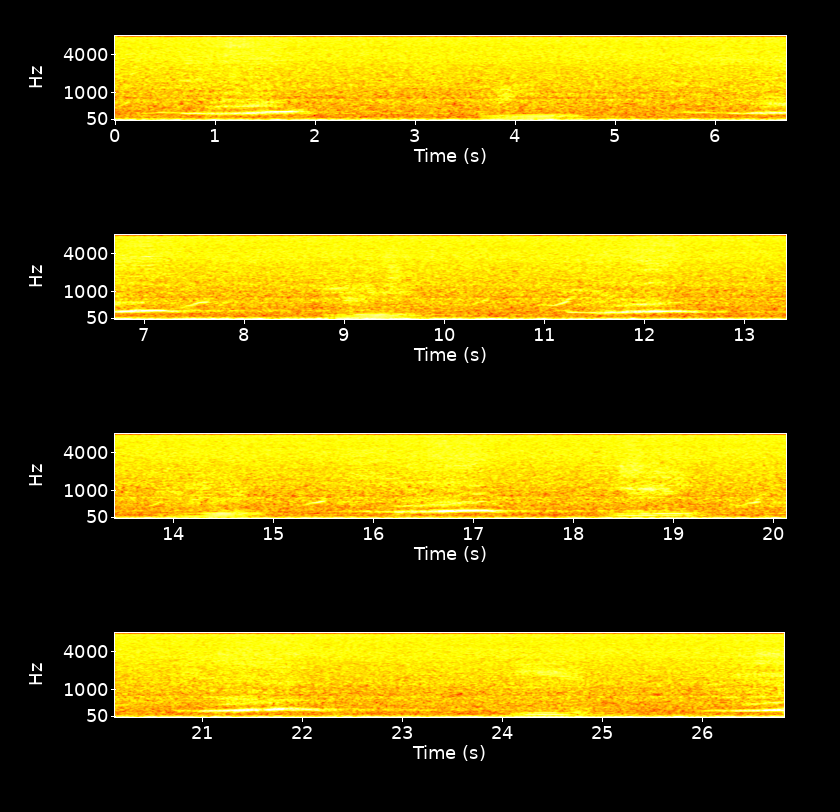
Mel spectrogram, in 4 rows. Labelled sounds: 6.9	7.2	humpback whale, 2.6 to 2.7 kHz
8.8	9.1	humpback whale, 1.1 to 1.2 kHz
18.4	18.7	humpback whale, 0.86 to 1.2 kHz

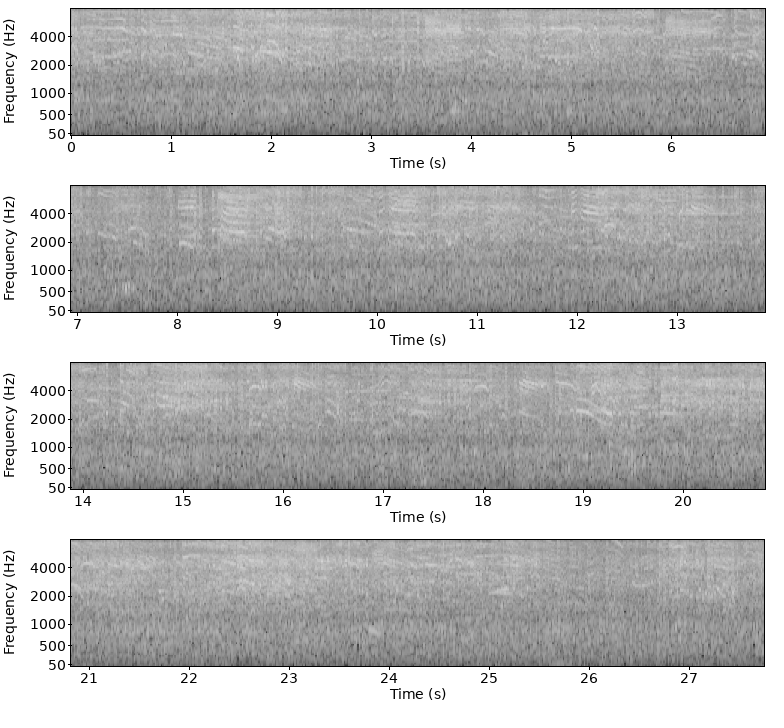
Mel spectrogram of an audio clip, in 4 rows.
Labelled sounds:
0.0	2.2	Pacific white-sided dolphin, 2.1 to 7.5 kHz
2.5	2.8	Pacific white-sided dolphin, 4.7 to 5.0 kHz
3.1	6.9	Pacific white-sided dolphin, 2.2 to 7.5 kHz
8.4	8.9	Pacific white-sided dolphin, 2.0 to 6.6 kHz
9.6	10.5	Pacific white-sided dolphin, 1.7 to 6.4 kHz
11.6	12.4	Pacific white-sided dolphin, 3.2 to 6.3 kHz
12.8	13.4	Pacific white-sided dolphin, 1.7 to 6.1 kHz
14.6	14.9	Pacific white-sided dolphin, 3.3 to 3.8 kHz
16.6	18.1	Pacific white-sided dolphin, 1.9 to 6.4 kHz
18.3	20.0	Pacific white-sided dolphin, 1.8 to 5.6 kHz
21.9	22.2	Pacific white-sided dolphin, 5.0 to 5.5 kHz
23.0	23.3	Pacific white-sided dolphin, 6.0 to 6.3 kHz
24.2	25.3	Pacific white-sided dolphin, 2.1 to 7.7 kHz
26.4	27.4	Pacific white-sided dolphin, 1.8 to 6.4 kHz

